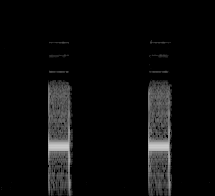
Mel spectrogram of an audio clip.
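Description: Radio time signal before the noon news: two short, identical mid-pitched beeps exactly one second apart, clean and alone.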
